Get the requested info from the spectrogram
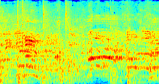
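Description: A referee's hand slapping the wrestling ring mat during a pin count, as sharp slaps under a crowd of voices shouting.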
